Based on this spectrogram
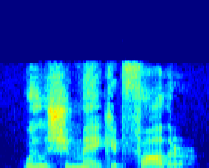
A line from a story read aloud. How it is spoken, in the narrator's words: queried Sarka in a whisper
